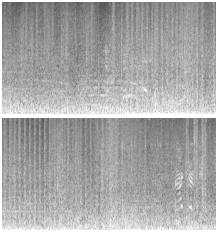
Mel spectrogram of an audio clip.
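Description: Sustained automatic gunfire from a sci-fi shooter video game, rapid dense bursts firing continuously until the magazine runs dry, loud and close with a voice speaking over the clatter.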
